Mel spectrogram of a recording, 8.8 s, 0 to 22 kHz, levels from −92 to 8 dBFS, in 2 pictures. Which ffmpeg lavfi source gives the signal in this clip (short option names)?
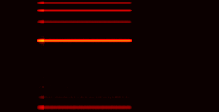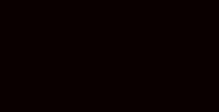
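-f lavfi -i "aevalsrc='0.126*(1-4*abs(mod(4920*t+0.25,1)-0.5))':d=1.901:s=44100,afade=t=in:d=0.125,afade=t=out:st=0.125:d=0.022:silence=0.211,afade=t=out:st=1.85:d=0.051"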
